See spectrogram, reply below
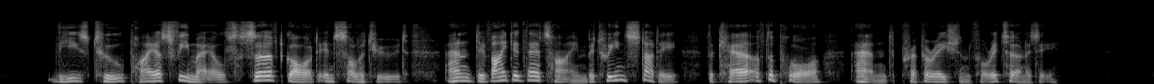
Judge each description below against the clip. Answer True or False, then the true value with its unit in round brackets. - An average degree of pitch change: False (7.3 semitones)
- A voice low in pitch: True (130 Hz)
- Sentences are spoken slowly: True (120 wpm)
